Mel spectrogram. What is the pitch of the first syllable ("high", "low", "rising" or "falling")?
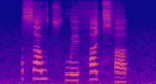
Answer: high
